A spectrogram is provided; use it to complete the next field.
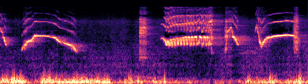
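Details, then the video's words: Black-winged myna singing energetically in the morning, recorded as a tutor for young mynas: sweeping whistled downslurs, then harsh broadband rasps and a twisting whistle, over steady low rumbling background noise. "jalak putih gacor pagi hari untuk masteran burung jalak muda - paud dan anakan agar cepat bunyi"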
